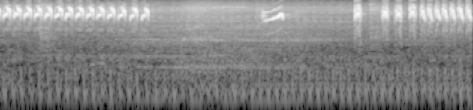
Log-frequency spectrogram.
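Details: Afternoon song of a sogon (crimson sunbird): a rapid, evenly spaced trill of thin high notes, a pause with one slurred upward note, then the quick trill returns.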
